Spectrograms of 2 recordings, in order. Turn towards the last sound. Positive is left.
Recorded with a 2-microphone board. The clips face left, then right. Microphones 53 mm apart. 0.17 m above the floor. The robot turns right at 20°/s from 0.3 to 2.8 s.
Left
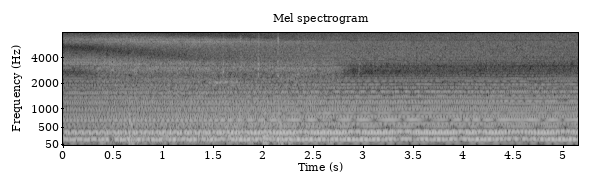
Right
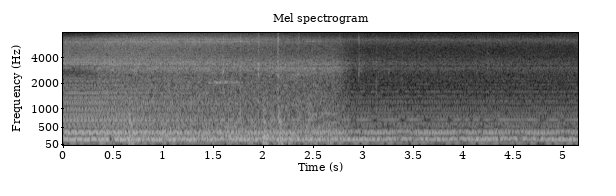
turn(degrees=80)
